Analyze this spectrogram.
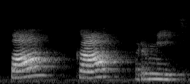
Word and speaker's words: Покормить: So O, both O, are not stressed. So you pronounce them like A. Покормить.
